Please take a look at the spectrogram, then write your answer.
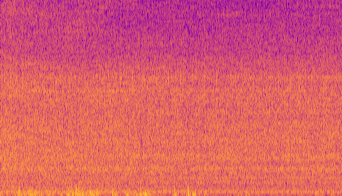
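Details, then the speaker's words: Engine idling with the AC on after belt auto-tensioner pulley replacement: even idle with a steady low hum and fan hiss on top; the rattling or cracking from the tensioner is gone. "the sound is normal now not grappling or cracking sound is no longer there"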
